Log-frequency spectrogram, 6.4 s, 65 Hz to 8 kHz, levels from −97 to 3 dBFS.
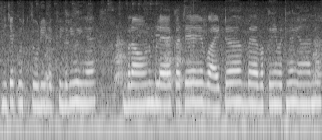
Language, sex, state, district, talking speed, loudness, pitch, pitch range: Punjabi, female, Punjab, Fazilka, 150 wpm, -13 LUFS, 225 Hz, 215-230 Hz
